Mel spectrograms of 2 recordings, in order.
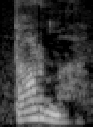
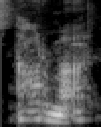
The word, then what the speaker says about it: Dharma: It's a Sanskrit word, and you're meant to say the H quite vigorously. I'm not too good at that. Sort of Dharma, sort of with that H sound.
